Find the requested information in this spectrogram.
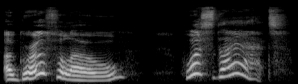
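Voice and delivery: high, loud startled question; astonished fox. Acted. Fox startled by the gruffalo, high and loud. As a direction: gasp it out like the fox never heard of it.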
